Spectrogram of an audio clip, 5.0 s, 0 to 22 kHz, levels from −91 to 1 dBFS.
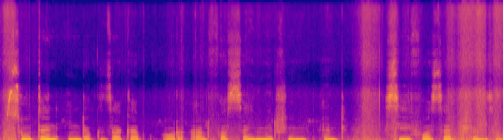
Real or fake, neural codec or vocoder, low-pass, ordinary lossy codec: fake; vocoder, 44.1 kHz, 128 mel bands every 512 samples, BigVGAN v2; none; none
